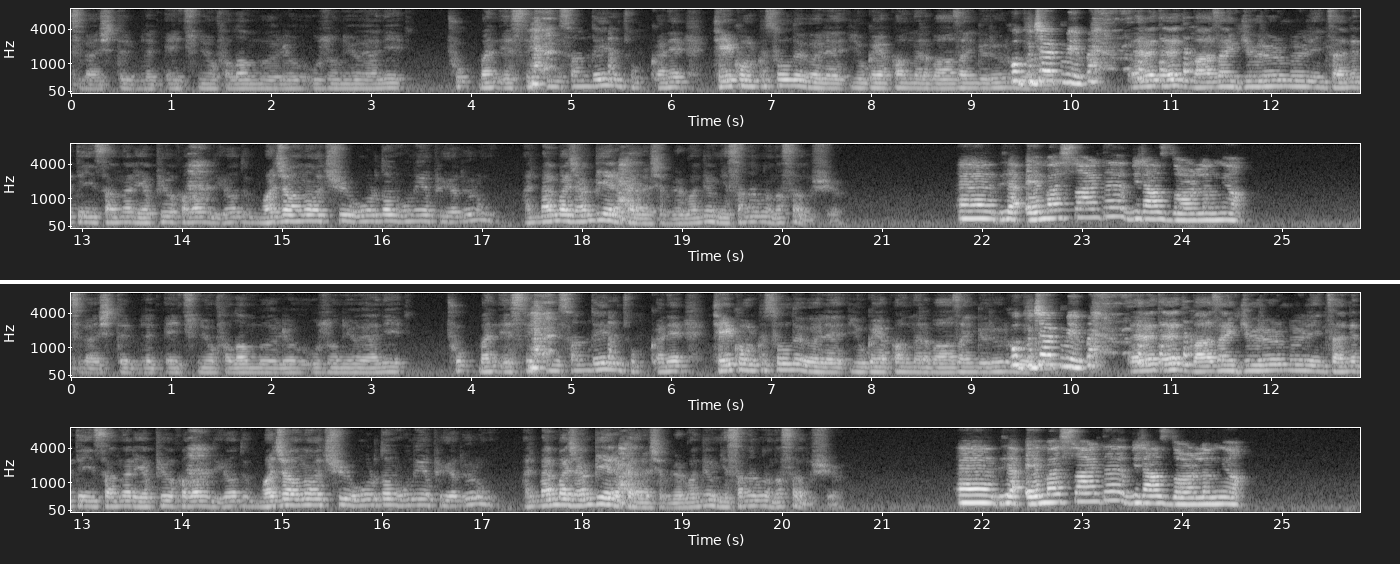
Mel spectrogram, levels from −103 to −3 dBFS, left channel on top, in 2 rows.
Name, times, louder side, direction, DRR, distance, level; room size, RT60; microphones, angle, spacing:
voice 1, 0.0-3.3 3.8-9.8 10.6-17.1 17.4-20.6, right 1 dB, 85° right, -1 dB, 1.3 m, -28 dB
voice 2, 9.4-10.6 21.7-24.6, right 3 dB, 25° right, -7 dB, 2.2 m, -20 dB
4.1 x 2.4 x 2.9 m, 0.27 s
head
